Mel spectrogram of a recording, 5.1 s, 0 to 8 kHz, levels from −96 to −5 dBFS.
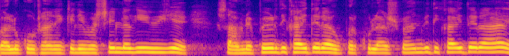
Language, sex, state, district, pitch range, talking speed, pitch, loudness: Hindi, female, Haryana, Charkhi Dadri, 195-230 Hz, 270 wpm, 215 Hz, -13 LUFS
